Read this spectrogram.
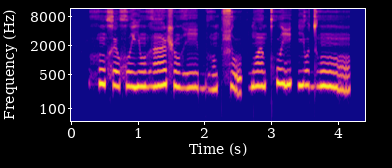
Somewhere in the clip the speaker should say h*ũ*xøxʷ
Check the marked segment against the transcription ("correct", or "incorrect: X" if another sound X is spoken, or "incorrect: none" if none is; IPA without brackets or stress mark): correct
